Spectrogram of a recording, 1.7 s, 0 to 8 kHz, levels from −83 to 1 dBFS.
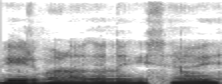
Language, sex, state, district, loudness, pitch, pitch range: Chhattisgarhi, male, Chhattisgarh, Raigarh, -14 LUFS, 130 Hz, 125-130 Hz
